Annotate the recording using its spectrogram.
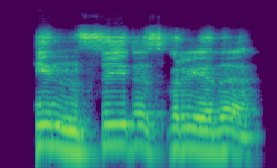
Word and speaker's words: Hinsides Vrede: Don't, don't don't don't put it through an English filter. Use if you pronounce it in a Spanish way, it's uh, easier, but you have to use the H. So it's a uh, Hinsides Vrede.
